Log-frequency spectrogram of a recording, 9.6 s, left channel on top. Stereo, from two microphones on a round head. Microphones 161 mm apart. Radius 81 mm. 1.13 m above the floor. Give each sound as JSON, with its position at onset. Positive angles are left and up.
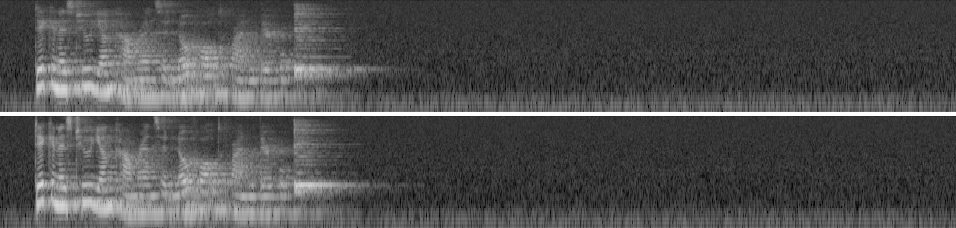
{"t": 0.3, "sound": "a woman speaking", "side_deg": -65, "distance_m": 0.8}
{"t": 2.9, "sound": "a cowbell", "side_deg": -45, "distance_m": 3.0}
